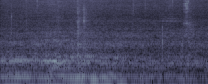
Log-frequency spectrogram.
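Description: Low engine hum of a motor vehicle with a steady pitch. It swells about a second in and then eases off, with a few faint clicks over it.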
